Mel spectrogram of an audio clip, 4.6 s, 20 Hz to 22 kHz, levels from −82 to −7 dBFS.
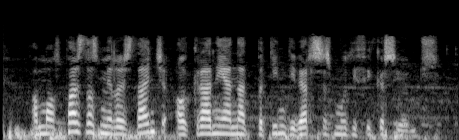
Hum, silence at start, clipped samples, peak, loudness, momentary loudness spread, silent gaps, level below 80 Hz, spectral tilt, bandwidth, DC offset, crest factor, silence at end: none; 0.05 s; under 0.1%; -2 dBFS; -20 LUFS; 9 LU; none; -38 dBFS; -5 dB/octave; 8.2 kHz; under 0.1%; 18 dB; 0.2 s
